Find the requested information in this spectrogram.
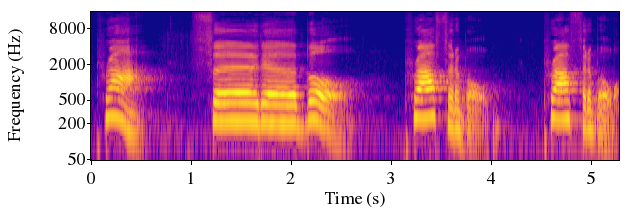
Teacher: Most of the word is comprised of schwas. · Pra, although it's spelled with an O, it's the open ah sound.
